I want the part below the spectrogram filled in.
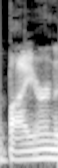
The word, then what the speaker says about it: Bayern: Is it okay if I call it The Bayern Agenda? – Yeah, I've been told that that is the correct way to say it in German, and you know why I say that?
